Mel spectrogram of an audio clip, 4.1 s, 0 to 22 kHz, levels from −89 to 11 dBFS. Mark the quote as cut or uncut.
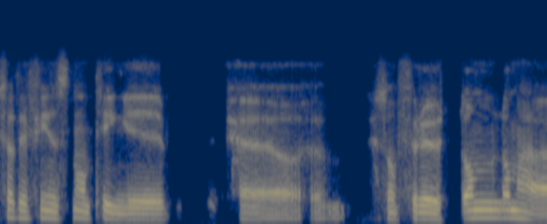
uncut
